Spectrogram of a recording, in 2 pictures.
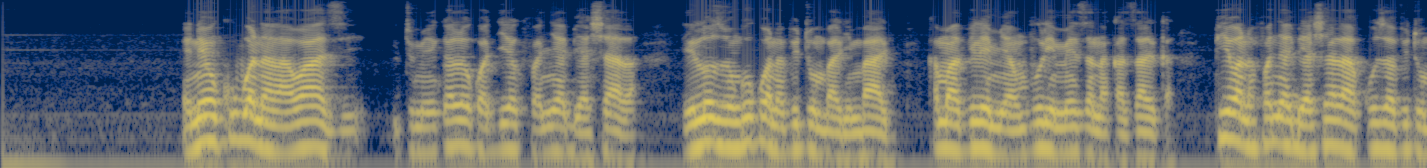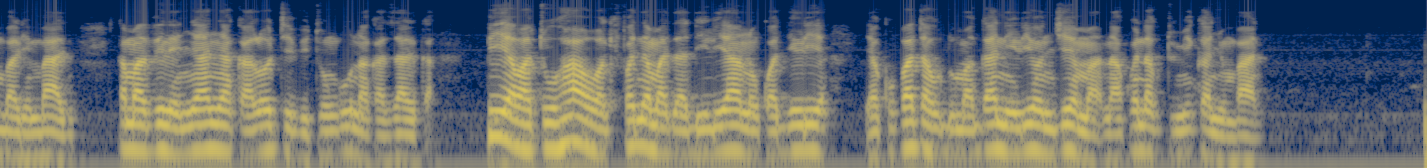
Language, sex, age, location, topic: Swahili, male, 18-24, Dar es Salaam, finance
